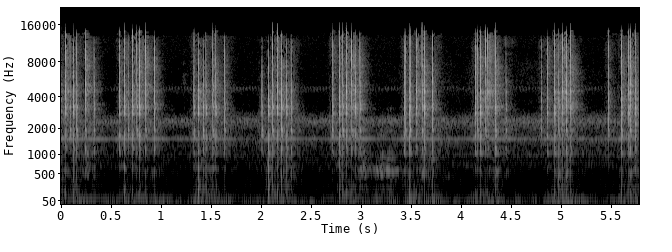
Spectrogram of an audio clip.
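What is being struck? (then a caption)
Bamboo cutting board. Fingernails tap and click very fast on a large, flat, solid bamboo cutting board shaped like the state of Michigan. Quick bursts of crisp, bright, dry clicks repeat with short quiet gaps between them. The clicks are sharp and die away instantly, with almost no low end.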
